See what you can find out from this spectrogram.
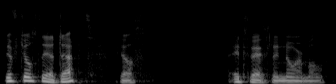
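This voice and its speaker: A man's voice: low voice, very animated, brisk, warm tone. A man with a Swedish accent, chatting and joking through a live gameplay stream while answering questions from chat. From Sweden. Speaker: game streamer. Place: indoor room with a door.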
